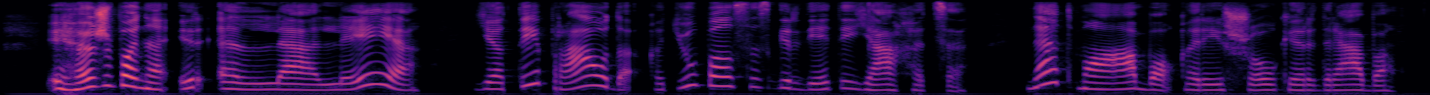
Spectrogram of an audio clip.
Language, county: Lithuanian, Panevėžys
